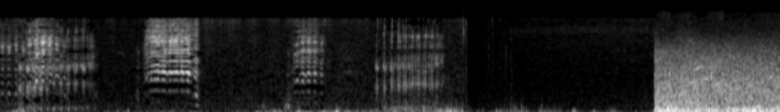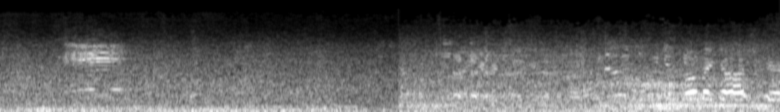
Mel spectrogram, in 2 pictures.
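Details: Young lambs, playful and hopping, give several high, quavering baa bleats in quick succession over the first five seconds. After that a steady loud rushing background takes over, with one more short trembling bleat partway through.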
